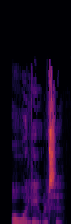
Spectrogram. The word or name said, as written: overlevelse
